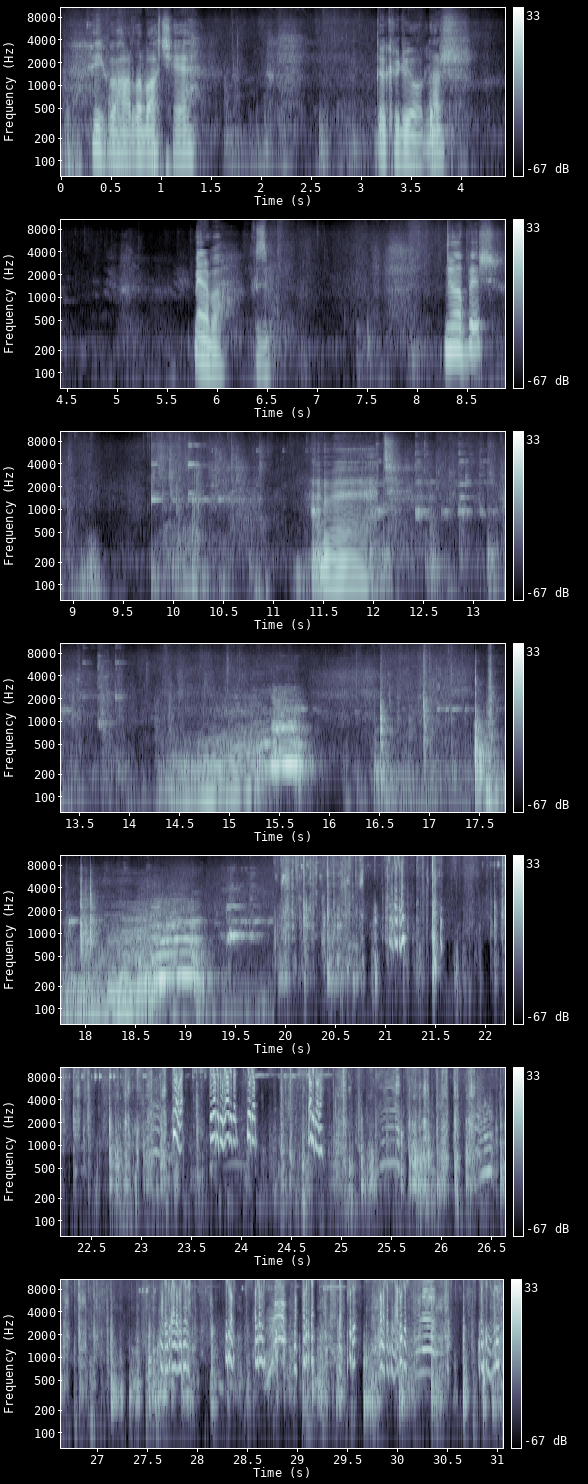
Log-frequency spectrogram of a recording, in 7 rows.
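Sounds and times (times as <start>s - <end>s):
cattle mooing: 18.2s - 19.5s
broom scraping barn floor: 19.4s - 31.0s.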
